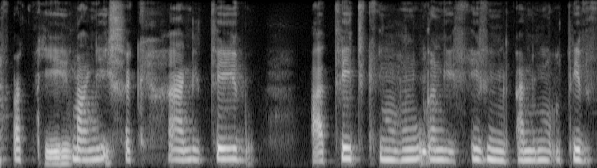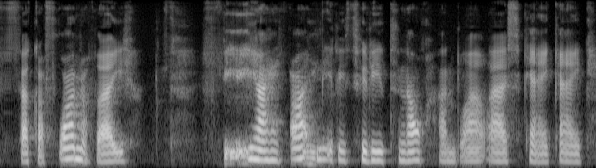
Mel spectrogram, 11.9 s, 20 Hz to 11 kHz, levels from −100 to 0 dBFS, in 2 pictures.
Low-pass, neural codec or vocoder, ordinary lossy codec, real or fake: none; autoencoder, 22.05 kHz, a latent of 192 numbers a frame, VITS, trained on one speaker; none; fake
